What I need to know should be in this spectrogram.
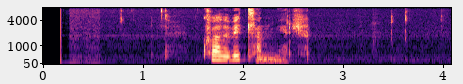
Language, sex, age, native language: Icelandic, female, 50-59, Icelandic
